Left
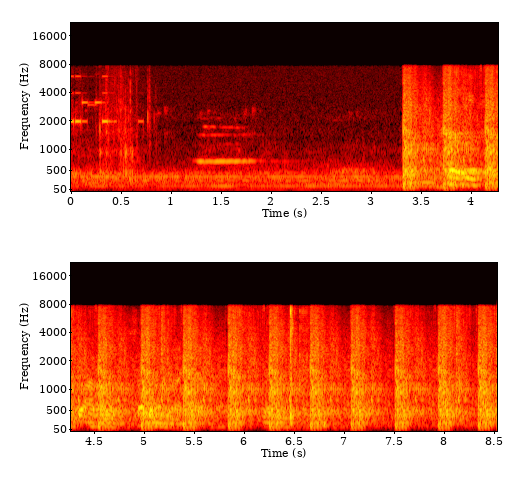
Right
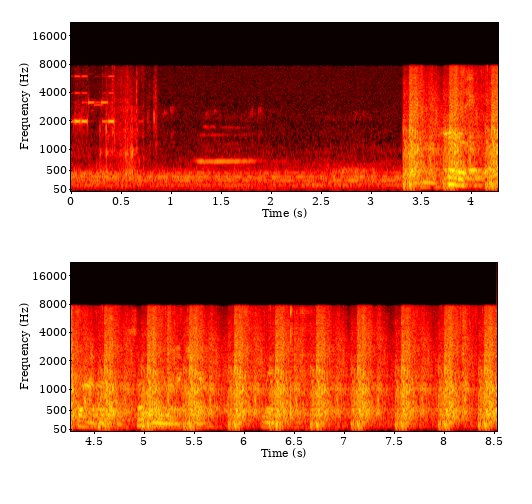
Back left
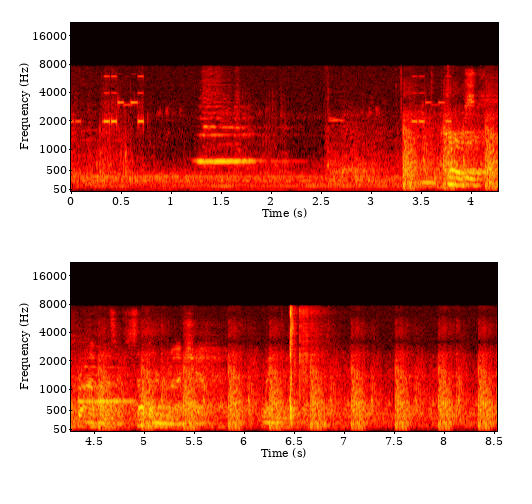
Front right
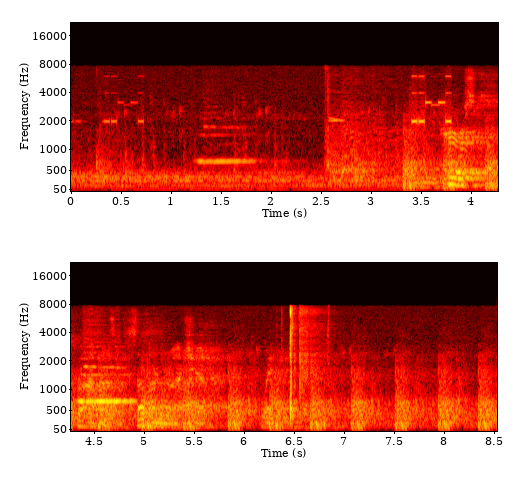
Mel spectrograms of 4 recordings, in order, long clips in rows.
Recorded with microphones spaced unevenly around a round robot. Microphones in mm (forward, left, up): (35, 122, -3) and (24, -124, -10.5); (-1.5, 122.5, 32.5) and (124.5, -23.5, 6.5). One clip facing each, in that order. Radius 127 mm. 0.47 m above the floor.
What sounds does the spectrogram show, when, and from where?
3.5 s a man speaking: 130° right, 6 m
6.5 s breaking glass: 35° left, 5 m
